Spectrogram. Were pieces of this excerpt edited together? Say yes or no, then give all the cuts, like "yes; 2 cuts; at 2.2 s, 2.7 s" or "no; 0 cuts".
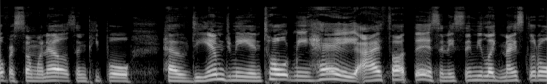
no; 0 cuts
